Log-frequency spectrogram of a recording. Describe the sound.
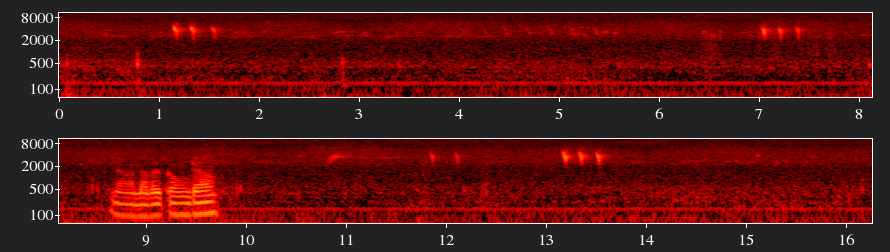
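A big flock of wild birds in a tree overhead gives faint, short, high-pitched chirps in scattered clusters over a steady low hum, with a voice speaking briefly partway through.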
